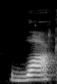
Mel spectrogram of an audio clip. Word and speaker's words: walk: Walk and talk. Very commonly, those L's are pronounced, but we really want to keep them silent.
